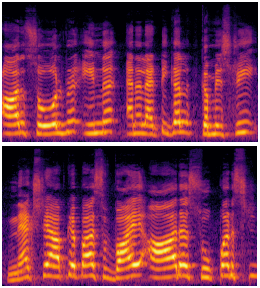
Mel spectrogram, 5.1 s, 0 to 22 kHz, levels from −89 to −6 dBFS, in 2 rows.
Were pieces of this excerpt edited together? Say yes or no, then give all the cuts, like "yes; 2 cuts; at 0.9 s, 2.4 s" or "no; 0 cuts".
no; 0 cuts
